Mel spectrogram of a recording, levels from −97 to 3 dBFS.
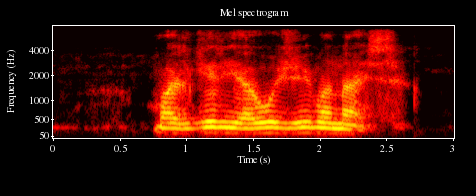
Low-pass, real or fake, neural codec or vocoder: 7.2 kHz; fake; codec, 24 kHz, 6 kbps, HILCodec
